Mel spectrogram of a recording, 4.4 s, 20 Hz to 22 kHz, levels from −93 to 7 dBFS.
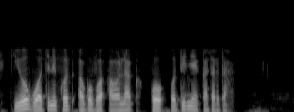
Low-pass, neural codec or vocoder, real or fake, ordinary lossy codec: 3.6 kHz; none; real; AAC, 24 kbps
